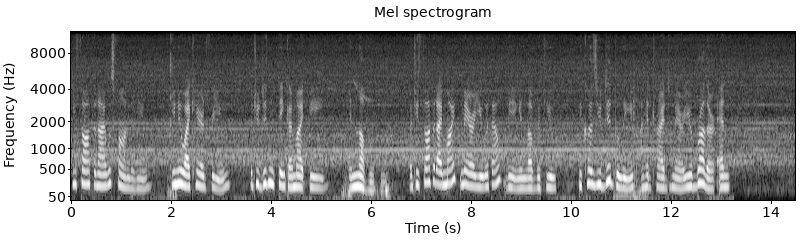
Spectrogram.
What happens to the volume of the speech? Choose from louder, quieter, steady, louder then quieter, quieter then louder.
steady.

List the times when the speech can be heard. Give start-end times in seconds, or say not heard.
0.0-13.2.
